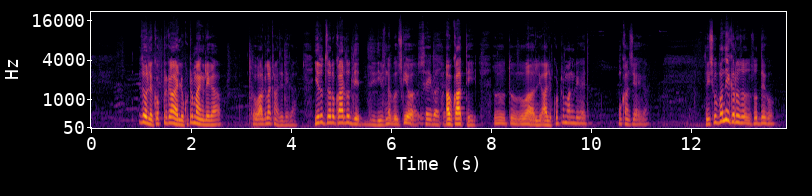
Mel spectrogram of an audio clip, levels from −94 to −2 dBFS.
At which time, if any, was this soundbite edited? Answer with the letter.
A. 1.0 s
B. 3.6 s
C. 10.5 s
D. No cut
A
